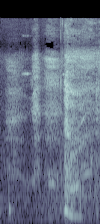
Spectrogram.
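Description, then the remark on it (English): A single sneeze: a quick breathy intake, then a sharp, hissy burst that drops into a short voiced tail, moderately loud, with no talking around it. “Bless you.”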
